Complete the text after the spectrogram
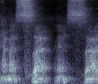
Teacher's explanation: sin baris di atas bunyi sa dengan hamas sa, sa ada angin bunyi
